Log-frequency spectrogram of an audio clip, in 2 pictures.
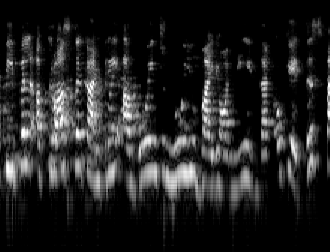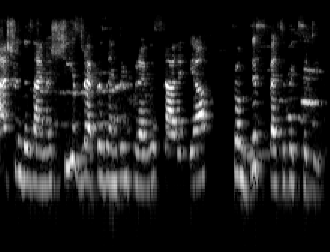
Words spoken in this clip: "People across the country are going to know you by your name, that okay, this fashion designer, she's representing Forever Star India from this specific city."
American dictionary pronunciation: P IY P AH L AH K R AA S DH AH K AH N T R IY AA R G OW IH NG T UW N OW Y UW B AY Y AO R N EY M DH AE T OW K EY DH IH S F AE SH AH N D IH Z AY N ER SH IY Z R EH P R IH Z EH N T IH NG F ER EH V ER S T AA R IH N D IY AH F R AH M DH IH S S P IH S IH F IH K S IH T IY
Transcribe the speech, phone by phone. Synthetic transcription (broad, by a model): P IY P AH L AH K R AA S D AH K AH N T R IY AA R G OW IH NG T UW N OW Y UW B AY Y AO R N EY M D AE T OW K EY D IH S F AE SH AH N D IH Z AY N ER SH IY Z R EH P R IH Z EH N T IH NG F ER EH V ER S T AA R IH N D IY AH F R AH M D IH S S P IH S IH F IH K S IH T IY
